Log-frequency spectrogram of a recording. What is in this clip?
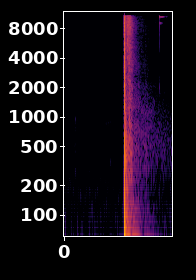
The sound of an M16A1, which is an AR-15 variant chambered in 556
